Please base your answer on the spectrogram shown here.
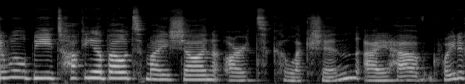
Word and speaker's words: Jeanne Arthes: a while has told me that it's actually pronounced Jean art so I'll try to remember that it's Jean art and not Jean arthas because I've been saying arthas for a while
